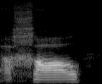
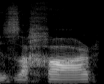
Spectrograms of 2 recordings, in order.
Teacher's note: there are going to be a lot of times when I pronounce this patach identical to a kametz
